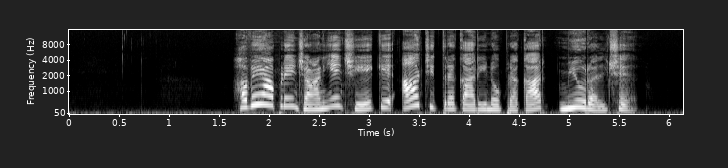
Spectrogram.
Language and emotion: Gujarati, neutral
